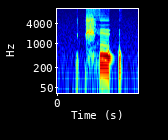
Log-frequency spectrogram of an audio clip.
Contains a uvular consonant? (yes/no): no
